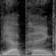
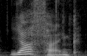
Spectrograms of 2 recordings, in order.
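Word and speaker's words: Yaphank: Fun note, uh the first time I heard of Yapang, I pronounced it as Yafang, like phone and people reacted this way and I felt like an jerk.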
